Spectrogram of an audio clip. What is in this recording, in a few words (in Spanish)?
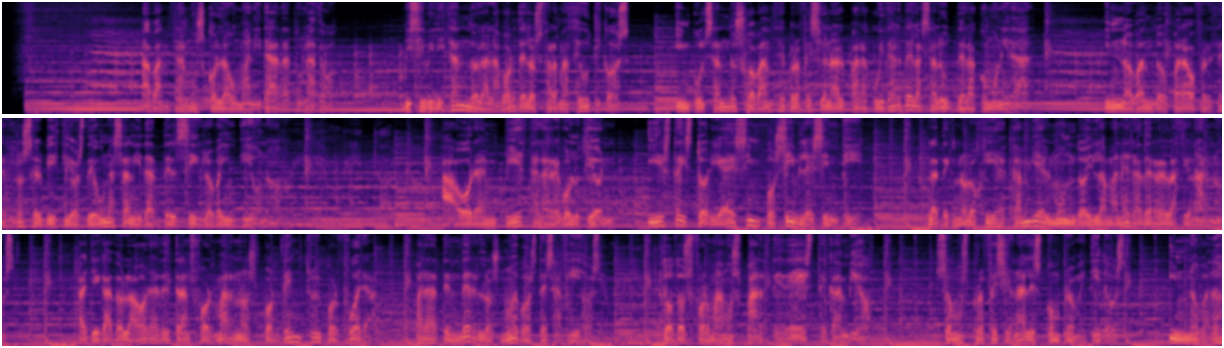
Corporativo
